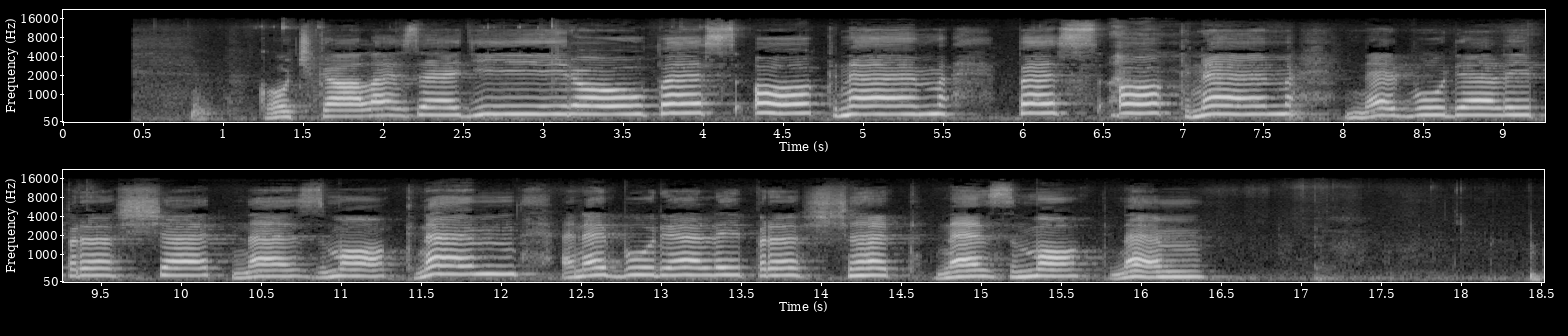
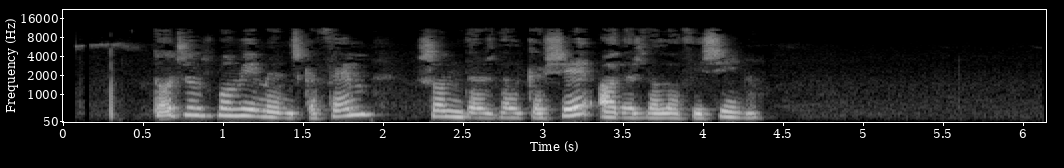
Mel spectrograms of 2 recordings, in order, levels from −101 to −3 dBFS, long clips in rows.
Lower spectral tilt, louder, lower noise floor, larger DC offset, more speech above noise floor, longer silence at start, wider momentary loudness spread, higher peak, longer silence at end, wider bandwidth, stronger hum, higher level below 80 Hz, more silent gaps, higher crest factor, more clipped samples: second, -4 dB/octave vs -5.5 dB/octave; first, -25 LUFS vs -31 LUFS; second, -57 dBFS vs -73 dBFS; neither; second, 32 dB vs 43 dB; first, 0.8 s vs 0.3 s; second, 9 LU vs 15 LU; first, -10 dBFS vs -14 dBFS; second, 0 s vs 1.8 s; first, 15.5 kHz vs 11.5 kHz; neither; first, -76 dBFS vs -86 dBFS; neither; about the same, 16 dB vs 20 dB; neither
